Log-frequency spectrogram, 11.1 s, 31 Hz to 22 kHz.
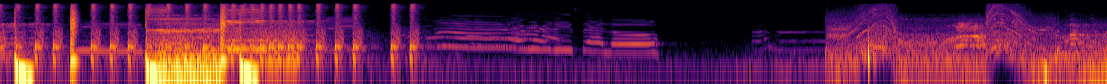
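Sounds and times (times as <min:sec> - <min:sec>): electronic music: 0:00.0 - 0:04.1.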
